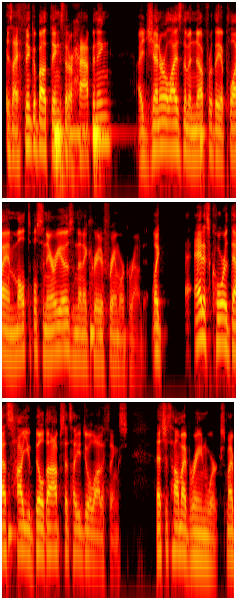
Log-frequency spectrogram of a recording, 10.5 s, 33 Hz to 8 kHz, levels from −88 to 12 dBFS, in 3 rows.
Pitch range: 110-135 Hz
